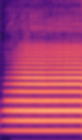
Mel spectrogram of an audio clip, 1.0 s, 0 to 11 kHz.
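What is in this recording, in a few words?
brass baritone; Roland - LA Composer vol. 1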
